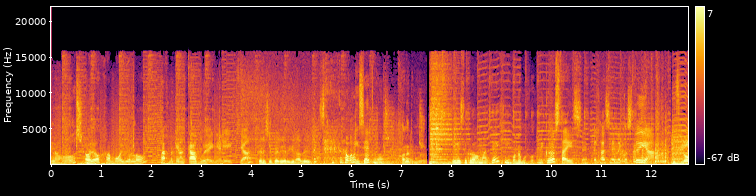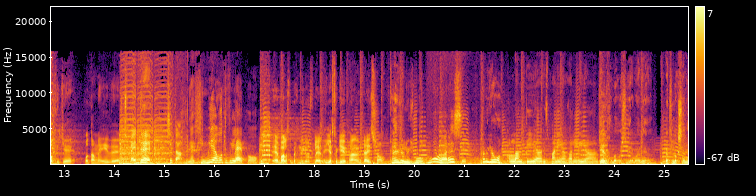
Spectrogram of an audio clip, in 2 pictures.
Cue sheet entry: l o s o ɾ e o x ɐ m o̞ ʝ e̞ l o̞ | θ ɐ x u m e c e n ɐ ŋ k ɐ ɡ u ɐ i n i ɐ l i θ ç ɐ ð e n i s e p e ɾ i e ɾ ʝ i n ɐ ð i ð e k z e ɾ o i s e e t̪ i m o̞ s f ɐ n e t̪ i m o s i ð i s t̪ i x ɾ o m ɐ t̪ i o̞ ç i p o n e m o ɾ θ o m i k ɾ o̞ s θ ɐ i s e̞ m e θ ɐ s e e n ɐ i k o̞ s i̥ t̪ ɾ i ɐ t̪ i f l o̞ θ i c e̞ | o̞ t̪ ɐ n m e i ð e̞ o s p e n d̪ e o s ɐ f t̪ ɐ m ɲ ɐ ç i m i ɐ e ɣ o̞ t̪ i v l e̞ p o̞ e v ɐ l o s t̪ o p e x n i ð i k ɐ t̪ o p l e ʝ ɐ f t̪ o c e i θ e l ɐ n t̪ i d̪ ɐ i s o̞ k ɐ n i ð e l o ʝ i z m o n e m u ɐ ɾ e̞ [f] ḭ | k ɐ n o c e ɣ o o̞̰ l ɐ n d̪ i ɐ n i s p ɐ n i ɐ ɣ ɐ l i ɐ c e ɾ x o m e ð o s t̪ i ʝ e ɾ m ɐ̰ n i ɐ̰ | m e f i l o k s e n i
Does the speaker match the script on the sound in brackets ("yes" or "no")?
no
